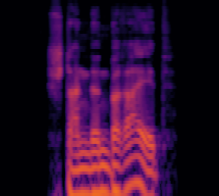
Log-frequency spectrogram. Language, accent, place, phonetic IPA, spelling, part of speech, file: German, Germany, Berlin, [ˌʃtandn̩ bəˈʁaɪ̯t], standen bereit, verb, De-standen bereit.ogg
- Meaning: first/third-person plural preterite of bereitstehen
